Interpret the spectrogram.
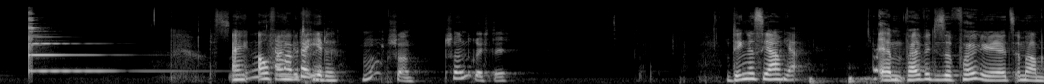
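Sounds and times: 
wine glasses clinking in a toast: 0.3s - 1.9s
speech: 2.2s - 5.2s, 7.3s - 10.4s.

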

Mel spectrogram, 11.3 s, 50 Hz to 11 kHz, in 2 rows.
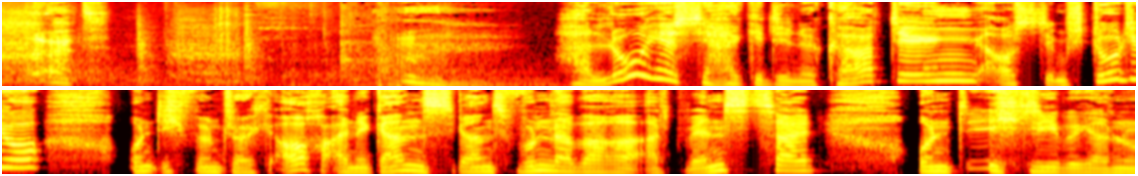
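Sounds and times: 
door scraping and creaking as it is pried open: 0.1s - 2.8s
speech: 0.2s - 0.6s, 2.0s - 11.3s
door clunking and rattling as it gives way: 0.5s - 2.8s.

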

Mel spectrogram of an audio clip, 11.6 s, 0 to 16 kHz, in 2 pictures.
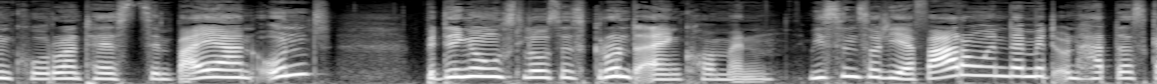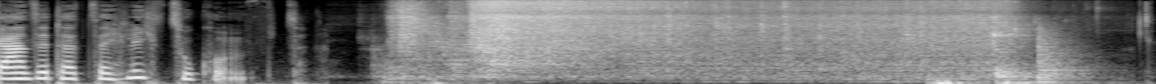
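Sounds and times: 
speech: 0.0s - 7.9s
shower water spraying: 7.7s - 11.4s.

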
